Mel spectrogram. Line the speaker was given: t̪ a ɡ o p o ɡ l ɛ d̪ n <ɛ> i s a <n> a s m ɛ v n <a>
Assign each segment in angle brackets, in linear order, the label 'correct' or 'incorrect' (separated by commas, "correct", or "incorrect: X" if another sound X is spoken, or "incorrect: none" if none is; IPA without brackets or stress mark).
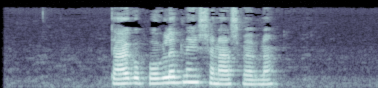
incorrect: a, correct, correct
